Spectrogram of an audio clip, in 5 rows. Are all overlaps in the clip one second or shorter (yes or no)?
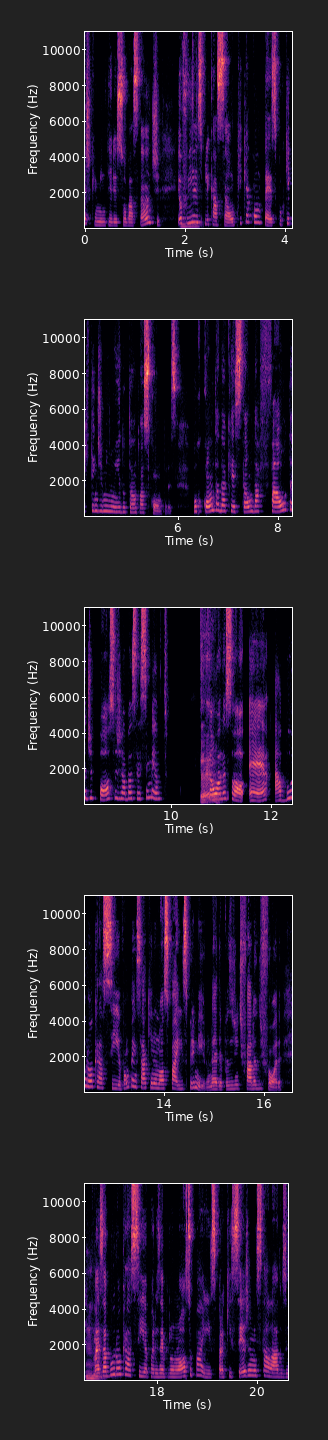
yes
